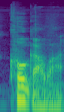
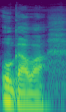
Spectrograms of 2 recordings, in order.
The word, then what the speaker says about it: 小川: On a side note, when I made the playalong version for the song, I thought the pronunciation was Kogawa instead of Ugawa, but I think Ugawa is correct.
